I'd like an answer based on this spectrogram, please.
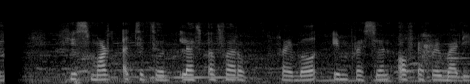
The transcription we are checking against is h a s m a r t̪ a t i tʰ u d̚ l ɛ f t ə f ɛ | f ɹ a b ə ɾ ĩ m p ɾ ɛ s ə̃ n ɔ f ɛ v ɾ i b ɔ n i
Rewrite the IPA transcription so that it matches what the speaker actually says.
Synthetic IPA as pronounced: h i s m a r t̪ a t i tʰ u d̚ l ɛ f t ə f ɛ | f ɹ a b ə l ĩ m p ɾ ɛ s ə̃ n ɔ f ɛ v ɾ i b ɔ d i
